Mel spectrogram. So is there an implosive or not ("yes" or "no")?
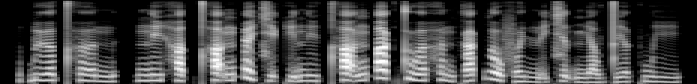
yes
